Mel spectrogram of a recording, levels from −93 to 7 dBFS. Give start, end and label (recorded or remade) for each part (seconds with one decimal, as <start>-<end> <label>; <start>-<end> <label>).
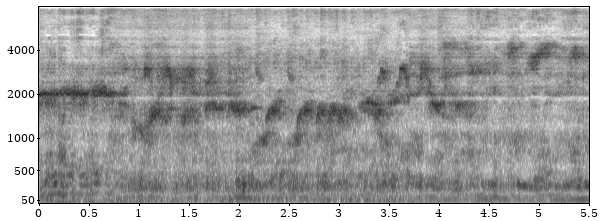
0.0-2.1 remade; 2.1-3.7 recorded; 3.7-5.5 remade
